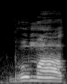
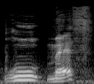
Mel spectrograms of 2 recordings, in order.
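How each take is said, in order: First: The name is said without an English pronunciation. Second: The name is said with an English pronunciation. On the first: The speaker calls it right. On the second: The speaker calls it wrong.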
